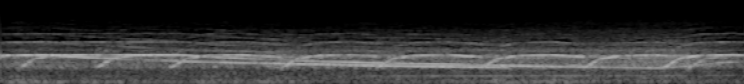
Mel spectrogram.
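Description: Dozens of new ambulances sent from Ankara drive through Istanbul in the evening with red and blue lights on, their sirens wailing together in rapid, repeating rising-and-falling sweeps, loud, layered over a steady rumble of traffic noise with no voices.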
